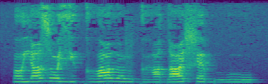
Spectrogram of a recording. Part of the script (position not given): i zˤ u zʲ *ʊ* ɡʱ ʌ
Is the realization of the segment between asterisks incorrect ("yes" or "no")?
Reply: yes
